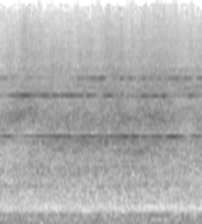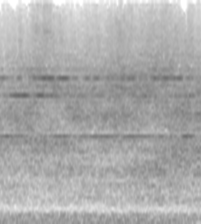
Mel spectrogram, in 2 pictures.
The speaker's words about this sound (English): But here's a woman watching a jumbo jet land for the first time.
